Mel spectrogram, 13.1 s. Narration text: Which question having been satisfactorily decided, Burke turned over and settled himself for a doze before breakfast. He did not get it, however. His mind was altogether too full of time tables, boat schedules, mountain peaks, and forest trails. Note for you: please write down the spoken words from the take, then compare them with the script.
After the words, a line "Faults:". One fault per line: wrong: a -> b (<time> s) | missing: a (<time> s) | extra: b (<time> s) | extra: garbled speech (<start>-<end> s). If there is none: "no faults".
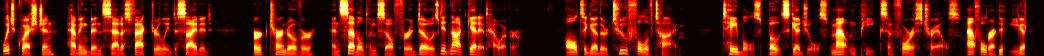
Which question having been satisfactorily decided, Burke turned over and settled himself for a doze did not get it, however. Altogether too full of time tables, boat schedules, mountain peaks, and forest trails. [garbled]
Faults:
missing: before breakfast He (5.5 s)
missing: His mind was (6.5 s)
extra: garbled speech (12.1-12.9 s)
